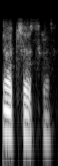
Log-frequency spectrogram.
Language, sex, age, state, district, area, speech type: Bodo, male, 60+, Assam, Chirang, rural, conversation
